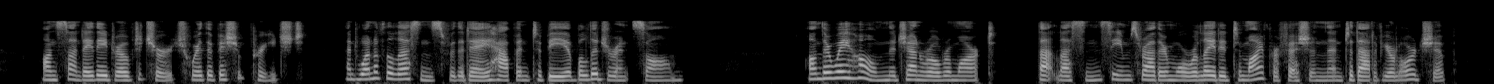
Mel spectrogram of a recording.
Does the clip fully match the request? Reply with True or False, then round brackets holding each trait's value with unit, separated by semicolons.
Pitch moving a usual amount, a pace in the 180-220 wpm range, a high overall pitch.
False (2.2 semitones; 190 wpm; 200 Hz)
